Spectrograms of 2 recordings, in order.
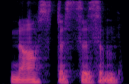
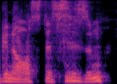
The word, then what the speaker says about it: Gnosticism: one can say it gnosticism then she is silence the g is silent you know gnosticism can gnostics yeah ready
